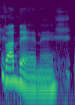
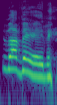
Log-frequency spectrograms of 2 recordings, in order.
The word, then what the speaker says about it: va bene: Va bene. – Va bene.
